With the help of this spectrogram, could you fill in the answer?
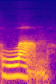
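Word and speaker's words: lam: So it's spelled L-A-M, but it's pronounced lum. Okay, so you just intone that, usually kind of low in the body, like lum.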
